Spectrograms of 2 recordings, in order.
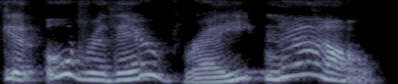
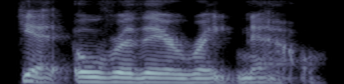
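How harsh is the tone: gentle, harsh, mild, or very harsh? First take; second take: gentle; harsh. First: The tone is gentle, happy and playful. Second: The tone is harsh but slightly softer. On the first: "get to a green tone of voice" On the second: "Let's say it in an orange tone of voice"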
